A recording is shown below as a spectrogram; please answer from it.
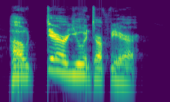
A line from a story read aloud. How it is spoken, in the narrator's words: he yelled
